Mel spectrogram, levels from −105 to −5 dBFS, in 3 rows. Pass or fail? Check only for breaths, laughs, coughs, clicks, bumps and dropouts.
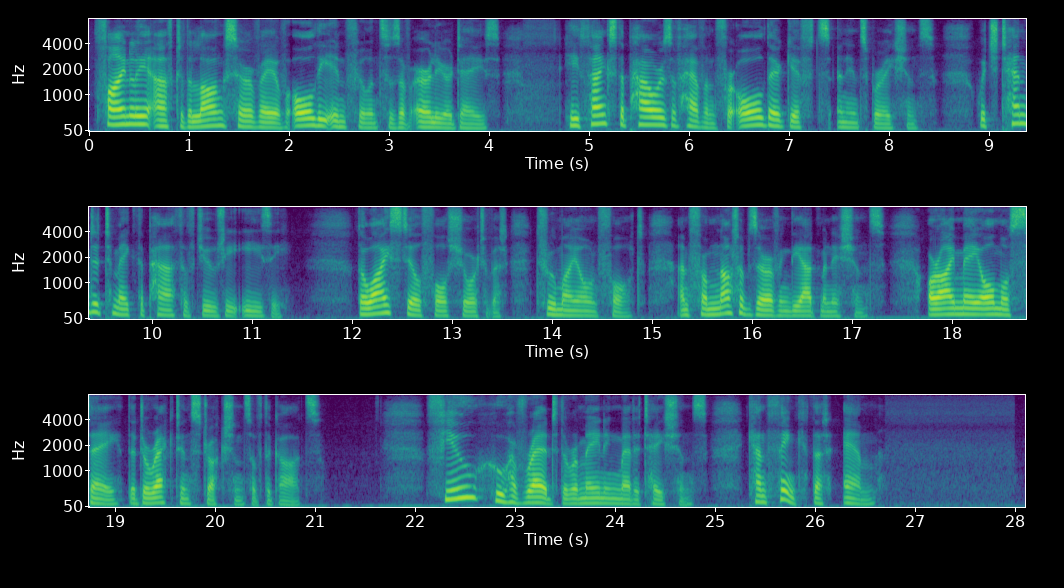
pass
